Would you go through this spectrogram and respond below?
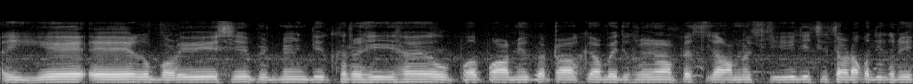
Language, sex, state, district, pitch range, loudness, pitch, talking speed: Hindi, male, Chandigarh, Chandigarh, 115-120 Hz, -15 LUFS, 115 Hz, 140 wpm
